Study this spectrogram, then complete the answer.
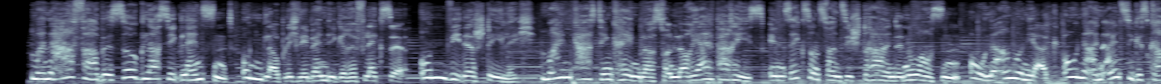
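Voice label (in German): off, sprecher; LOFT VOICES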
